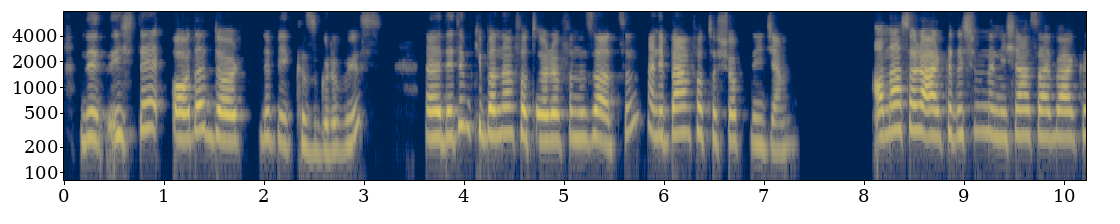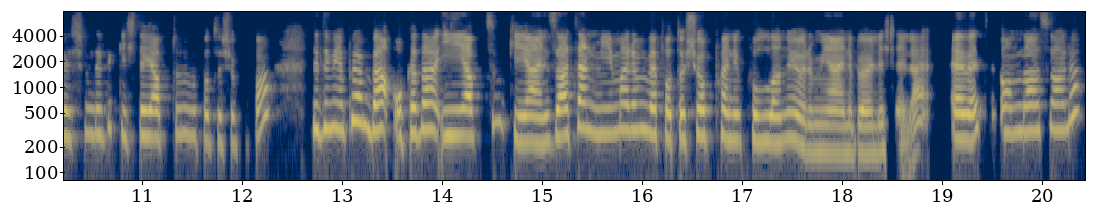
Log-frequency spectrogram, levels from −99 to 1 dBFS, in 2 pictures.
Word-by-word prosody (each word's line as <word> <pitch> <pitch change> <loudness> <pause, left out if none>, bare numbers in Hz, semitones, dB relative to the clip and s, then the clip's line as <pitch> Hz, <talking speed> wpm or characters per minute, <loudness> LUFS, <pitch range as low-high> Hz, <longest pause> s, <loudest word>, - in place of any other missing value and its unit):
Ne 250 0 0
işte. 280 +5 -2
Orada 265 +3 +4
4'lü 245 0 +1
bir 225 -2 -6
kız 195 -5 -7
grubuyuz. 195 - -7 0.5
Eee, 260 0 +5
dedim 335 +6 0
ki 325 -5 -5
bana 285 +1 +3
fotoğrafınızı 255 -1 +2
atın, 250 - -2
hani 265 -2 -2
ben 290 +1 +4
photoshop'layacağım. 235 -7 -5 0.8
Ondan 295 +4 +5
sonra 315 -2 +5
arkadaşım 275 +2 +1
da, 285 - -3
nişan 275 +1 -1
sahibi 270 -1 -1
arkadaşım 260 +1 -2
dedi 295 +4 -7
ki, 280 - -10
işte 265 +2 -2
"yaptın 260 +1 0
mı 270 - -10
photoshop'u" 230 -2 -8
falan. 470 - -2 0.4
Dedim 330 +1 0
"yapıyorum" 335 +2 +1
ben 320 +1 +7
o 260 0 -1
kadar 320 +3 +3
iyi 275 +1 -1
yaptım 275 +8 0
ki 255 - -5
yani, 230 0 +2
zaten 280 +6 +4
mimarım 315 +2 -2
ve 280 - +4
Photoshop 270 +1 0
hani 245 -3 0
kullanıyorum, 235 -5 -1
yani 180 -1 -1
böyle 180 0 0
şeyler. 185 - -5 0.2
Evet 250 +2 +4 0.2
ondan 305 +1 -1
sonra, 315 +4 -3
265 Hz, 150 wpm, -24 LUFS, 240-295 Hz, 0.8 s, ben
